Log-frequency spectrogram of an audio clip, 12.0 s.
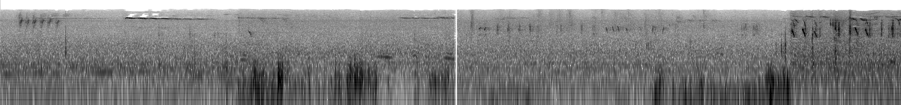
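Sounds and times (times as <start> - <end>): birds calling faintly: 5.2 - 12.0.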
